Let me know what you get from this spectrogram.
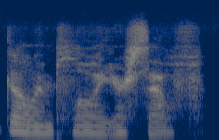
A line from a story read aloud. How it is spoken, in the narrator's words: told him, very quietly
